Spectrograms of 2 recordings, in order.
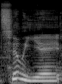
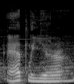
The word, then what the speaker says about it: Atelier: beginnings in this franchise at celier or atlier however you like to pronounce it has been evolving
